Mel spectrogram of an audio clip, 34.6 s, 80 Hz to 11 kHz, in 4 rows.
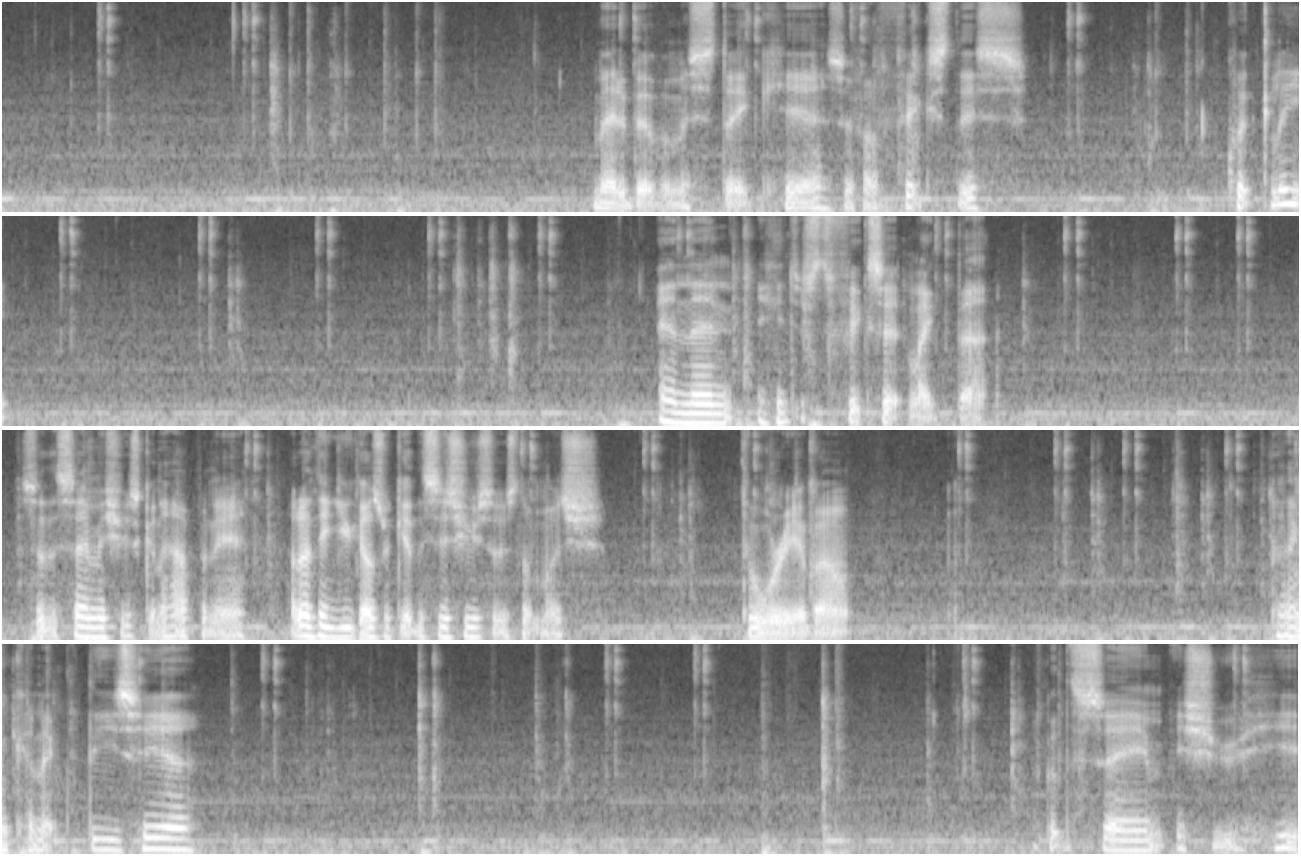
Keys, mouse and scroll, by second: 1.9-2.2 shift+middle drag, 2.2 scroll up 2, 2.3-4.1 middle drag, 4.1 click, 5.0 click, 5.6 shift+click, 6.0 f, 7.1 click, 7.7-9.0 shift+middle drag, 9.0 click, 9.9 click, 10.7 shift+click, 11.5 shift+click, 11.9 f, 12.2 click, 13.1 shift+click, 13.5 f, 13.8-14.1 scroll down 6, 14.1-14.9 shift+middle drag, 14.9 click, 15.2-15.7 scroll up 1, 15.7 shift+click, 16.5 click, 16.9 click, 17.8 Delete, 19.3-19.6 shift+middle drag, 19.6-20.4 scroll up 3, 20.7 click, 21.6 click, 22.2 shift+click, 22.6 f, 23.7 click, 24.3 click, 24.8 shift+click, 25.4 shift+click, 25.8 f, 26.1-26.8 shift+middle drag, 26.8 click, 27.7 shift+click, 28.7 f, 29.5 ctrl+z, 30.0 click, 30.5 click, 31.4 Delete, 32.8-34.1 shift+middle drag, 34.1 click.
